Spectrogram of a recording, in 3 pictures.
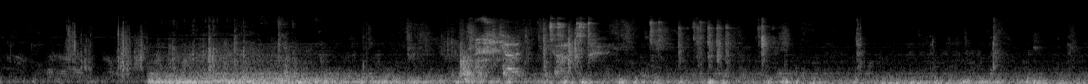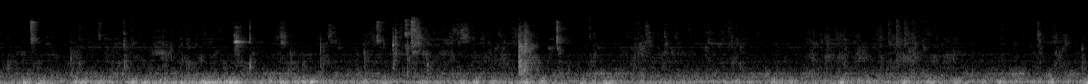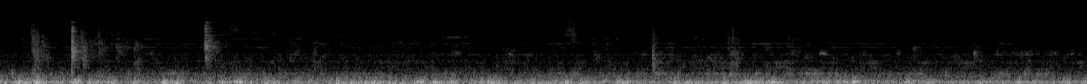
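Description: Low steady rumble of an airliner in flight that comes in abruptly about a second and a half in, with scattered clicks and knocks over it and a busier patch of clatter a few seconds in.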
